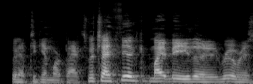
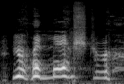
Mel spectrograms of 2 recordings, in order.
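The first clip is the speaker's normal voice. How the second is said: high, loud playful accusation breaking into laughter; hammed-up scolding cry; mock outrage; 9 dB louder, slower than usual. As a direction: wail in pretend horror at the cruelty. Mock protest at opponent's brutal move.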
